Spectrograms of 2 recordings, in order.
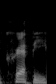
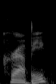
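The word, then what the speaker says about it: crappie: And right at the top here is um well I want to say crappy fishing tips, but I'm pretty sure that's pronounced crappy.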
